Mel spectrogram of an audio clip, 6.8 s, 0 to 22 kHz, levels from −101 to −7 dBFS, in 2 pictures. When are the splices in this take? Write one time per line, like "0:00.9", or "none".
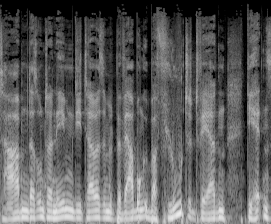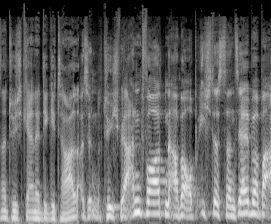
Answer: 0:04.4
